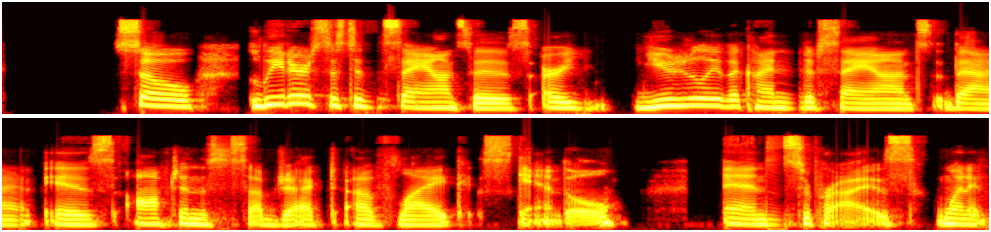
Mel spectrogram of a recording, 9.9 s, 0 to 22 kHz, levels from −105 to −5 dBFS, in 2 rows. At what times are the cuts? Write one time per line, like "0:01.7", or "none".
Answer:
0:01.2
0:08.4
